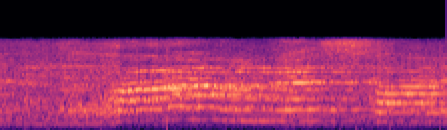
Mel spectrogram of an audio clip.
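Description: A man singing into a microphone to his own acoustic guitar, live. A sung phrase begins about a quarter of the way in and runs until just before the end.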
